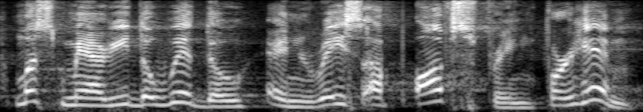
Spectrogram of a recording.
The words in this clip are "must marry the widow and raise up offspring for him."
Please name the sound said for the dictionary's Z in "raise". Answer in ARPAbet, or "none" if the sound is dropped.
S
